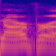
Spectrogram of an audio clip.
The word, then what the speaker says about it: Narborough: And Narborough I read out like nar like G n a r like gnarly.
